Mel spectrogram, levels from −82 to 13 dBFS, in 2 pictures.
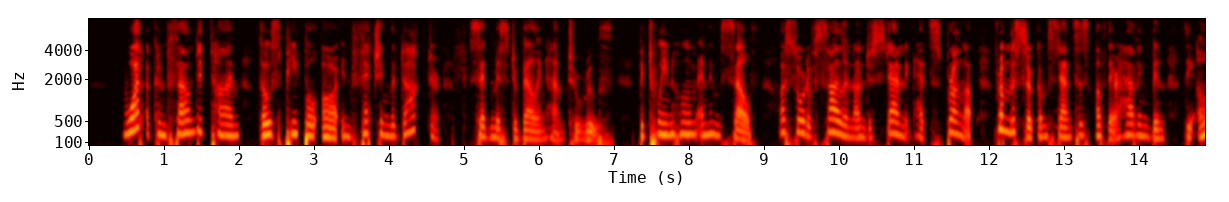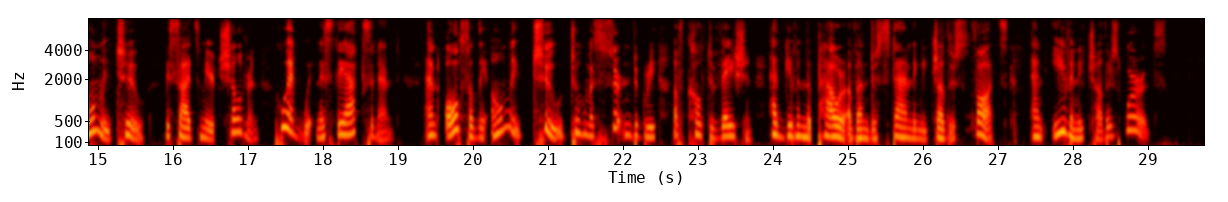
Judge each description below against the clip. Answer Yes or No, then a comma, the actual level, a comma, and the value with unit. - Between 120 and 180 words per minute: Yes, average, 145 wpm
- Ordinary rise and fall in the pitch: Yes, average, 5.0 semitones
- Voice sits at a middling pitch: No, high, 205 Hz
